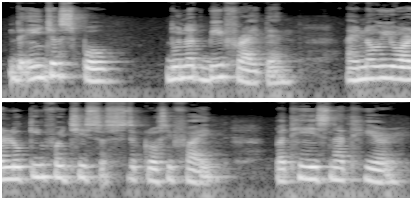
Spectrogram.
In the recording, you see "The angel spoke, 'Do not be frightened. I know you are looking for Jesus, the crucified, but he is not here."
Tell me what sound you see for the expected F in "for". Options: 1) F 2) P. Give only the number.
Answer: 1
